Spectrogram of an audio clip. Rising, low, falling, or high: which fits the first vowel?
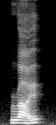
low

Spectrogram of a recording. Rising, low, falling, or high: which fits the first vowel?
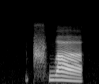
falling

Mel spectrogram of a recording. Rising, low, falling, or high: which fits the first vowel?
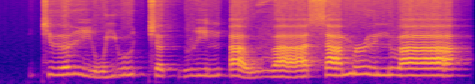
rising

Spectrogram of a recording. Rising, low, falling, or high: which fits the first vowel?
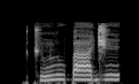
rising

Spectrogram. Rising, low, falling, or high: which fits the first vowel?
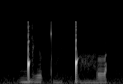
high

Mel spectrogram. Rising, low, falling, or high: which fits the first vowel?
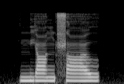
high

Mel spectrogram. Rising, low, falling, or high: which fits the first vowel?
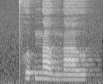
high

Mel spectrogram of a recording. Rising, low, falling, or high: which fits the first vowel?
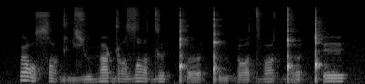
falling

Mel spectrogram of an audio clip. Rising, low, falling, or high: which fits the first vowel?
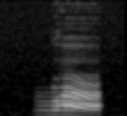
falling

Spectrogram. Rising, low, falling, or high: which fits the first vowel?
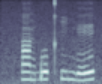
high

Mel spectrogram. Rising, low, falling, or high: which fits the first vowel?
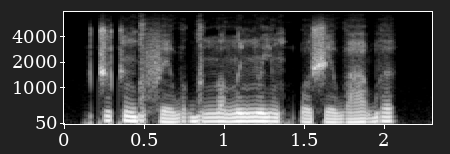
high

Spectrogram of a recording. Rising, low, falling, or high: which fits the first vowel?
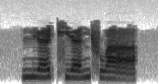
rising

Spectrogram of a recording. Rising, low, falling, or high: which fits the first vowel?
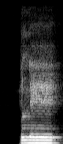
low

